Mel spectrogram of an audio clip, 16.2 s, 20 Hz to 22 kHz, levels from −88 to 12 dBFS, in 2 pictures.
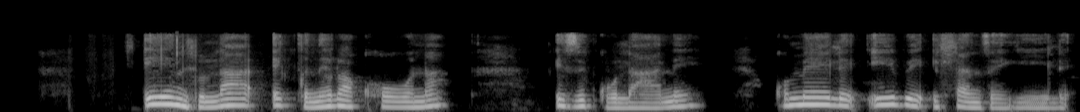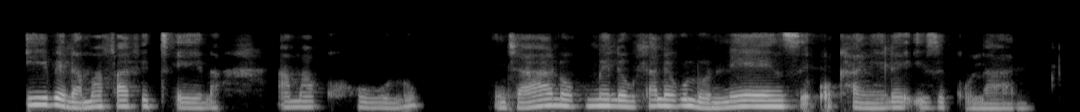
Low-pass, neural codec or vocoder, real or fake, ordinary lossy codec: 7.2 kHz; codec, 16 kHz, 6 kbps, DAC; fake; AAC, 48 kbps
